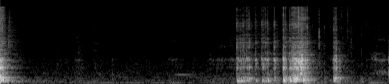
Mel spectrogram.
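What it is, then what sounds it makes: Chisel shaving a light wood block. A large steel chisel is pressed down the end of a small, solid, pale wood wedge resting on a wooden table, slicing off curled shavings. A short bright scrape at the start gives way to near silence, then a run of rough, crackling cutting and scraping bursts with a bright, gritty edge.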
